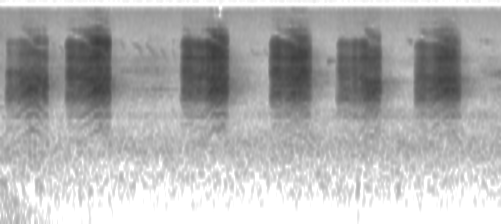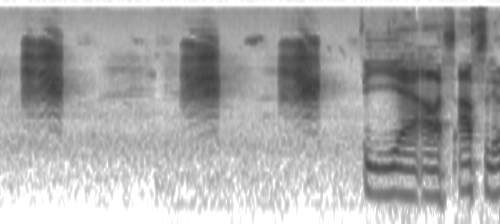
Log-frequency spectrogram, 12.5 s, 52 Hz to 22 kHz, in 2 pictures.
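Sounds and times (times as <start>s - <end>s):
Eurasian jay harsh shrieking calls in woodland: 0.0s - 5.8s, 6.5s - 10.6s
speech: 10.8s - 12.5s.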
